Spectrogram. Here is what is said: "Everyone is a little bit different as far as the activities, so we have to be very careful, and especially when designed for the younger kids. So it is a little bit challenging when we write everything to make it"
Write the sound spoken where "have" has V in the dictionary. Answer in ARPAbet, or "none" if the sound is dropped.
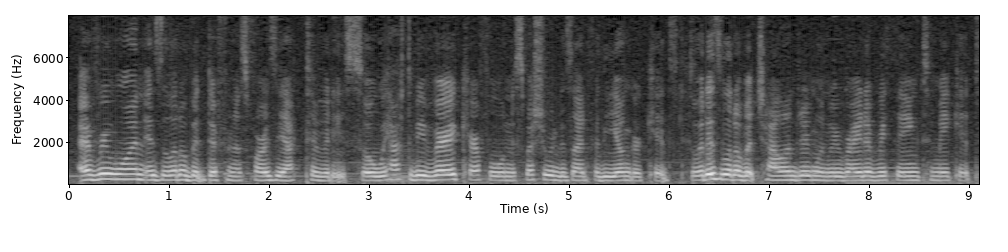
F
